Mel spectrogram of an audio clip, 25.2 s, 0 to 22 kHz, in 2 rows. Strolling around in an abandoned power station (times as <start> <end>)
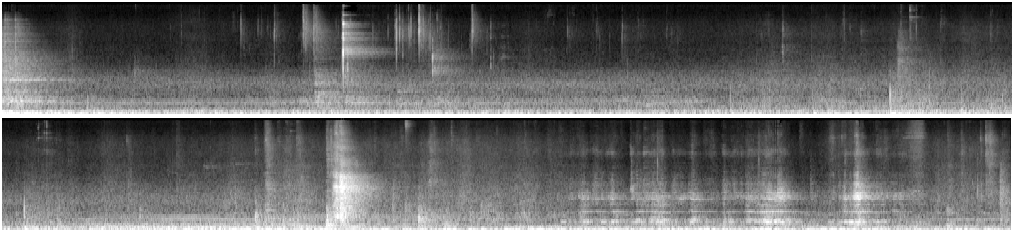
4.4 19.3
